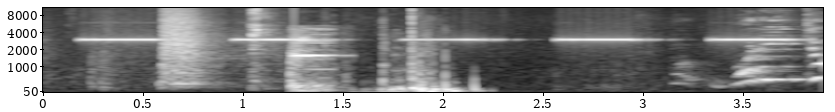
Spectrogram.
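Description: A high electronic alarm tone sounds in repeated bursts, broken by a loud clatter and rustling, with brief voices near the end.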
